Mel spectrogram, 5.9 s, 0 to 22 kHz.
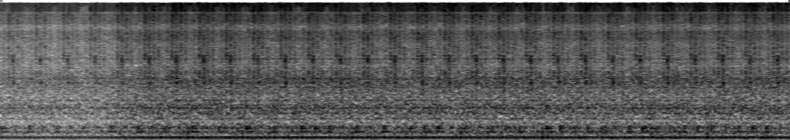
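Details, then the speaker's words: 1958 AMC Rambler Super with Weber carb refitted and new distributor cap replacing faulty original: even, steady idle with no stumbles, skips or missed beats, firing cleanly on all cylinders; misfire fixed, normal idle. "it's looking really steady to me but before it wasn't looking steady"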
